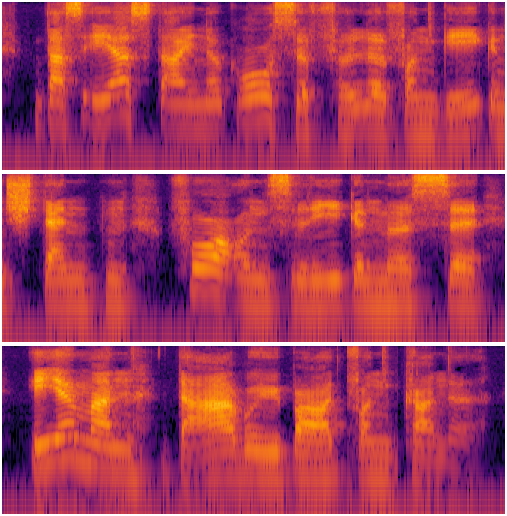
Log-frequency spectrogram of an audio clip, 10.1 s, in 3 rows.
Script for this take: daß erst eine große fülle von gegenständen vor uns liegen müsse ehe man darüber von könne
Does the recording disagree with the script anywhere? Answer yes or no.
no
